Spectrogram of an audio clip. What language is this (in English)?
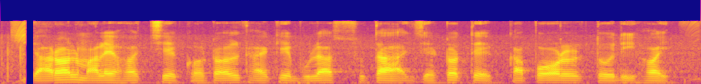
Bangla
